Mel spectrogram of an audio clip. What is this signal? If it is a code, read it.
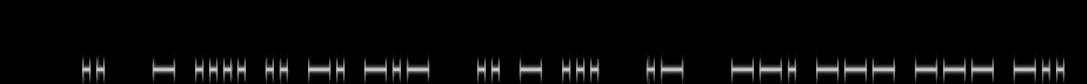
Morse code, heard as a keyed tone, about 17 wpm, 700 Hz. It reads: I THINK ITS A GOOD
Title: Sentences from Top 1000 Words - Review Part 1 - 17wpm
